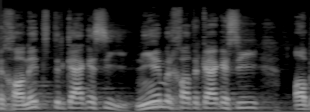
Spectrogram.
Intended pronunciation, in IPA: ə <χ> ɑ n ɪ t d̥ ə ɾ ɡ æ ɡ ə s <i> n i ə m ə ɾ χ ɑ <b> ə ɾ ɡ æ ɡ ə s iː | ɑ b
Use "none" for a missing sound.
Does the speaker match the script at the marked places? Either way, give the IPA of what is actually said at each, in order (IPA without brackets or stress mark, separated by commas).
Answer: χ, iː, d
